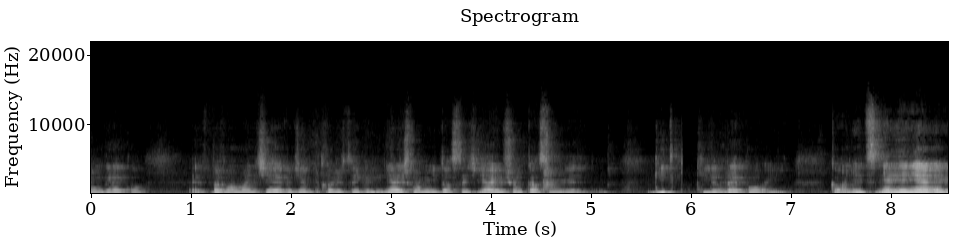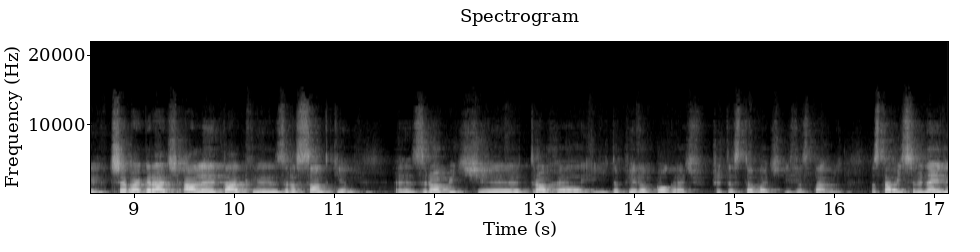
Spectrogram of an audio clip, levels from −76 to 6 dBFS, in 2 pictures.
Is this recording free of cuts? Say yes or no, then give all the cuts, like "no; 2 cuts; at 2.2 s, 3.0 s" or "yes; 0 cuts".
no; 1 cut; at 5.9 s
